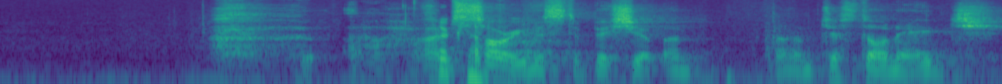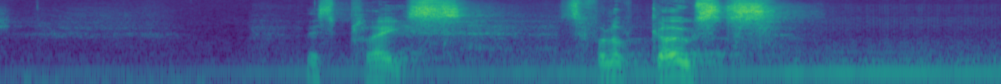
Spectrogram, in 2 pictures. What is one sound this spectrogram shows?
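An older man speaks calmly and apologetically.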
